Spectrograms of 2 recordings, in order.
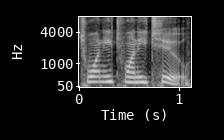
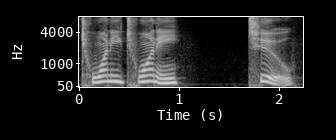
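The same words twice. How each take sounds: First: The number is said at normal speed, run together. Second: The number is said slowly, with a break before two. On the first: It is the year after 2021. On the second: It is 2020 all over again.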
